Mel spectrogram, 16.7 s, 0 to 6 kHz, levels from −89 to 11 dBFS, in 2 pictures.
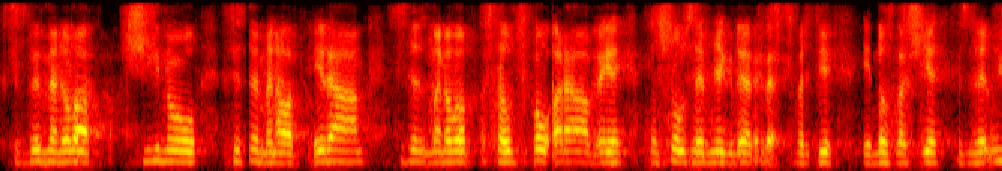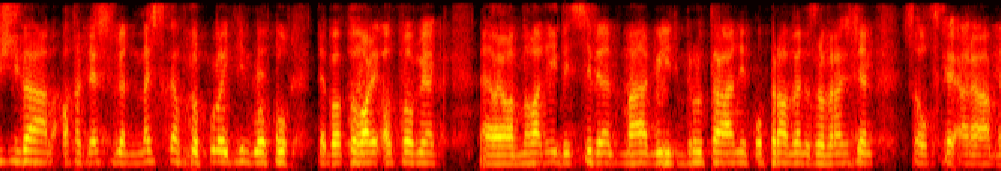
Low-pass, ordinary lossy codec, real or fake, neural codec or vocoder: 5.4 kHz; AAC, 24 kbps; fake; codec, 24 kHz, 1.5 kbps, HILCodec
